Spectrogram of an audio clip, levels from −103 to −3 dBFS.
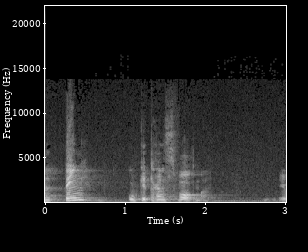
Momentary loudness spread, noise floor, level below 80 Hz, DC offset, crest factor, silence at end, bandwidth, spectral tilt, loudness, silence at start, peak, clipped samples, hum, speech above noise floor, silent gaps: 19 LU; -57 dBFS; -60 dBFS; under 0.1%; 18 dB; 0 s; 13 kHz; -5 dB/octave; -26 LUFS; 0 s; -10 dBFS; under 0.1%; none; 30 dB; none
